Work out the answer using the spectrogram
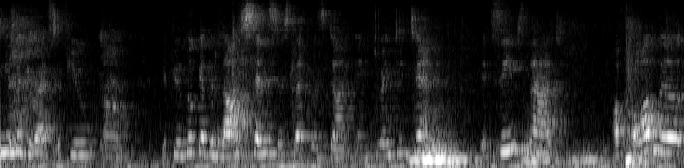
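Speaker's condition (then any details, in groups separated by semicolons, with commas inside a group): No condition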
